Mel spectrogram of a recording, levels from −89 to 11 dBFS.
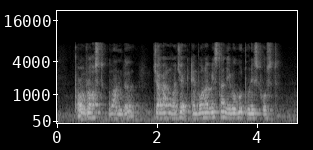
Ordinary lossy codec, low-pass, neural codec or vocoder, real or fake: none; none; codec, 16 kHz, 2 kbps, FunCodec, trained on Chinese and English, 25 frames a second; fake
